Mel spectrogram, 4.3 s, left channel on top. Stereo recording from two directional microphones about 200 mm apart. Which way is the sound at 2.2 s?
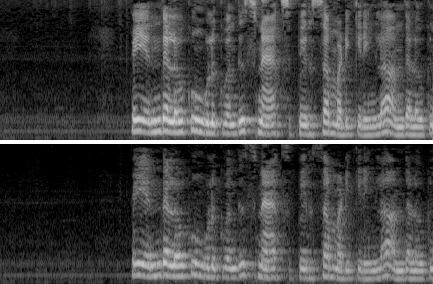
40° left (ahead or behind).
